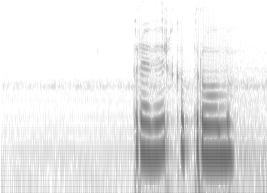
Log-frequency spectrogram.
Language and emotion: Russian, neutral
